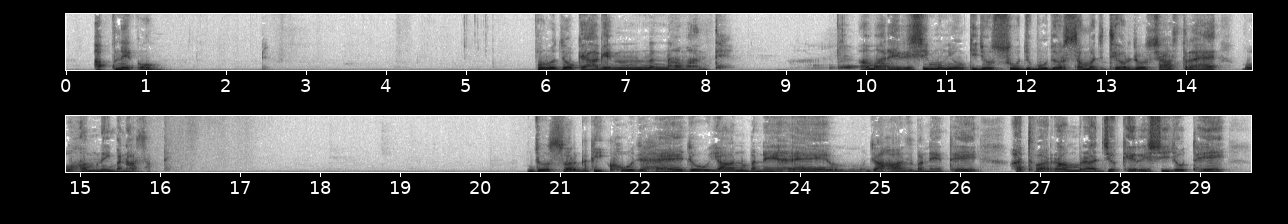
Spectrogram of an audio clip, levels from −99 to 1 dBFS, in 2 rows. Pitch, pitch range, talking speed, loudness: 105 Hz, 90-110 Hz, 85 wpm, -15 LUFS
